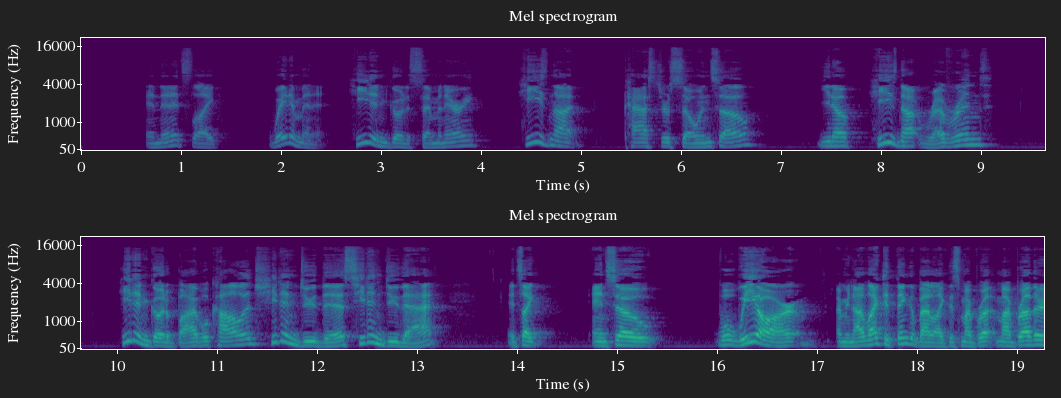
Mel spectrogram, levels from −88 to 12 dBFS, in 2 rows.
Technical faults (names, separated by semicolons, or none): automatic gain rising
